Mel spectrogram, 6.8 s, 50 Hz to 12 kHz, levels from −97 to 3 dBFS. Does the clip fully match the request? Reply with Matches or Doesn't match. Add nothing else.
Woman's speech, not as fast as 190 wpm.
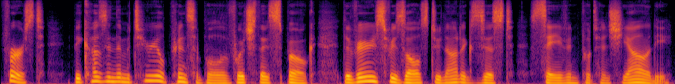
Doesn't match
